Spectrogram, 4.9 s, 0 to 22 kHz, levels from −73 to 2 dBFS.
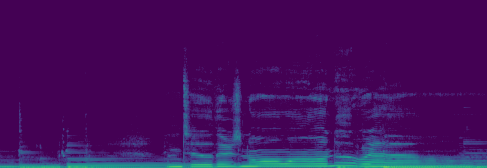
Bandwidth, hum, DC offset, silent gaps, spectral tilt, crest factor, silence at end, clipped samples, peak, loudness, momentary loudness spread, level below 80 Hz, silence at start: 14 kHz; none; under 0.1%; none; -7.5 dB/octave; 14 dB; 0 s; under 0.1%; -12 dBFS; -27 LUFS; 8 LU; -58 dBFS; 0 s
